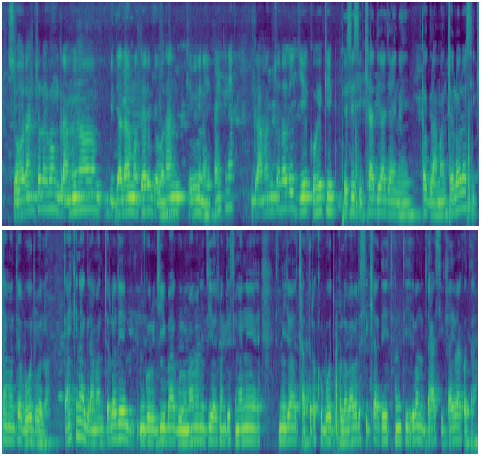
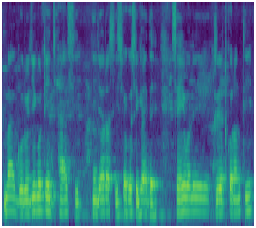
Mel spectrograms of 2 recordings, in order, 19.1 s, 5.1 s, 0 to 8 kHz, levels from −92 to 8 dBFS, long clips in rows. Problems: constant background noise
